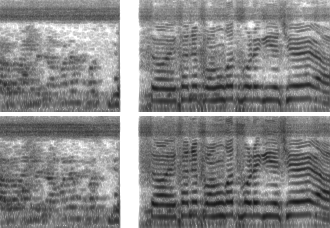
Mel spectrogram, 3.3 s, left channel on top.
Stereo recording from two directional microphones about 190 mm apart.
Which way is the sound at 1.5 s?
Centre (ahead or behind).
